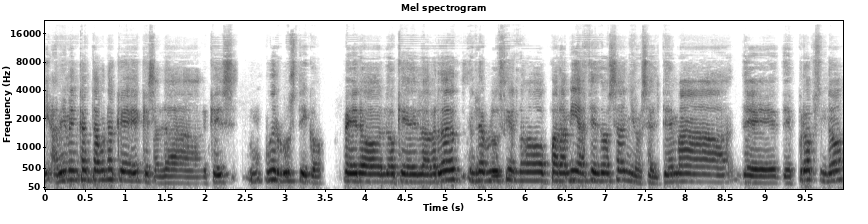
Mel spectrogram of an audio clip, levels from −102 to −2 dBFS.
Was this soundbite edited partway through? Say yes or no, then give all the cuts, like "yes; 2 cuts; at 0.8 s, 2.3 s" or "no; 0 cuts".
yes; 3 cuts; at 1.4 s, 2.7 s, 3.6 s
